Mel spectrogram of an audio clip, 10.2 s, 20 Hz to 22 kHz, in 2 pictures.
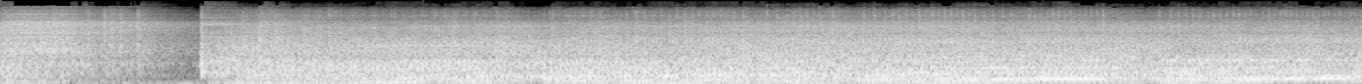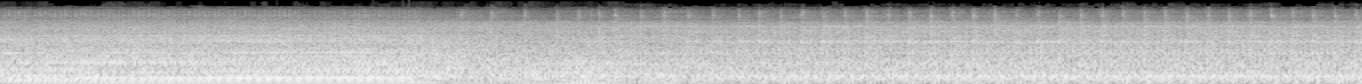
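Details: Poulan Pro 200 mph blower running normally after a carburetor adjustment, the too-rich idle mixture leaned and the top end tuned; a sharp buzzing two-stroke that revs smoothly to a steady high speed and returns to an even idle.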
